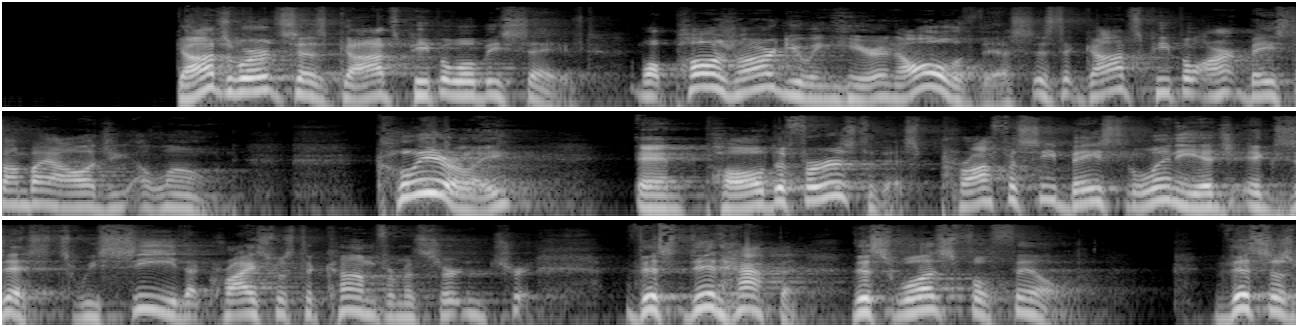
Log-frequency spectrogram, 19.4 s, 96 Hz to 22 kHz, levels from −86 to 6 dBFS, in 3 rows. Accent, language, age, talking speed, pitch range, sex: American, English, 50-69, 165 wpm, 155-210 Hz, male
